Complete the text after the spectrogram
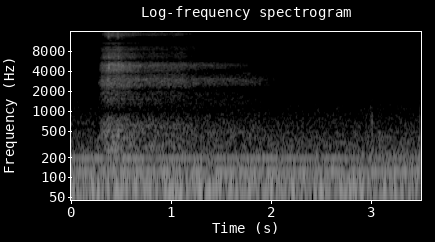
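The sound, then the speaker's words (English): A deep inhale through the nose during a guided belly-breathing exercise: one soft, airy intake lasting about two seconds, faint over a steady low hum. “Inhale.”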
